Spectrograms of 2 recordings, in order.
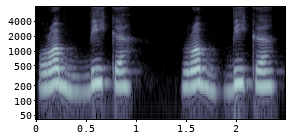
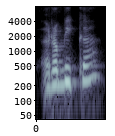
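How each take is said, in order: First: "Rabbika" with the b held and doubled; emphasized double ba. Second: "Rabbika" said quickly with only one b; single-b Rabbika. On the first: Teacher showing ba pronounced twice, held double b. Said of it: "Emphasize on ba in order to pronounce it twice". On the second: Teacher showing the mistake of missing one ba, single b. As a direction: skip the doubling, a light short b in "Rabbika". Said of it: "you will miss one ba". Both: Shown as a demonstration.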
